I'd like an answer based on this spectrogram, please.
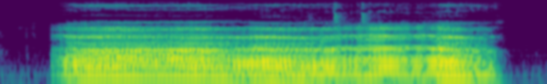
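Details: Husky talking back to its owner for treats: a single drawn-out, warbling howl-like moan lasting about four and a half seconds, slightly undulating, with a brief swell near the end.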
